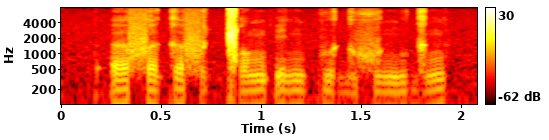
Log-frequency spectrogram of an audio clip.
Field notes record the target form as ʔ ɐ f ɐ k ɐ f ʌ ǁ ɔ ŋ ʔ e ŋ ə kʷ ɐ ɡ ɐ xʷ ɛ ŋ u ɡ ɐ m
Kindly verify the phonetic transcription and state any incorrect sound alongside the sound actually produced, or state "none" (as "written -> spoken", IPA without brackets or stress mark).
m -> ŋ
